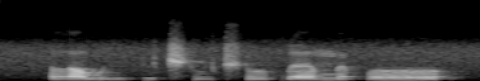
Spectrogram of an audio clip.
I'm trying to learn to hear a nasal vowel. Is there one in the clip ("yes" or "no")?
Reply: no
